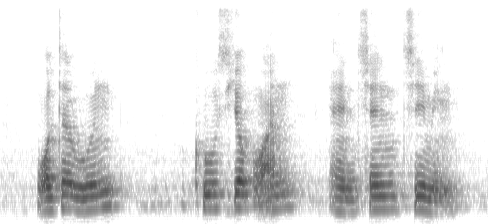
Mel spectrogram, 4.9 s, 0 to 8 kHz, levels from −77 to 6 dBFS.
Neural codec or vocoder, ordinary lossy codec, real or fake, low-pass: vocoder, 22.05 kHz, 80 mel bands, WaveNeXt; none; fake; 7.2 kHz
